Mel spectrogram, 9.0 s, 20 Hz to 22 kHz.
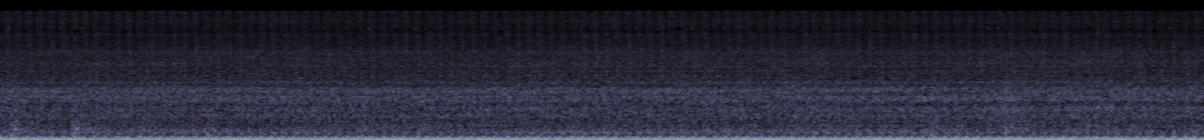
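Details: Honda VFR800 VTEC V4, 58,200 km, first start after cam chain replacement (previously knocking from front cylinder, right side): steady, even low idle burble without tapping or chain clatter; healthy.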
